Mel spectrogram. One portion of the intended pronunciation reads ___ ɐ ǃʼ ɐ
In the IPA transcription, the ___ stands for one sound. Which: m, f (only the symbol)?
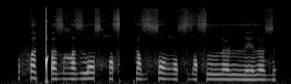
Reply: f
